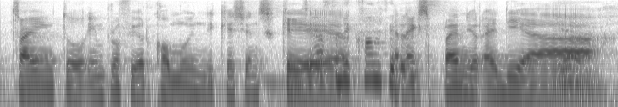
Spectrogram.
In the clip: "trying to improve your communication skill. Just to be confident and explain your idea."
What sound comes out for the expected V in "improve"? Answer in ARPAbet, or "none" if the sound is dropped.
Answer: F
